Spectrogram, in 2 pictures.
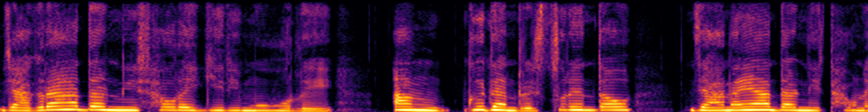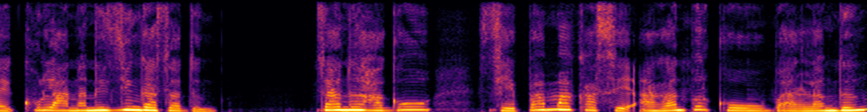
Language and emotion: Bodo, fearful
